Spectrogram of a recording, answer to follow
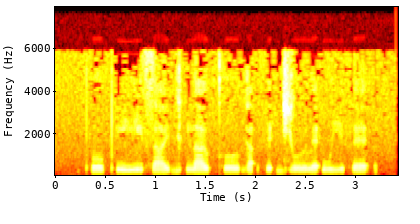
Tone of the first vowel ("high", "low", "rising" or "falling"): high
